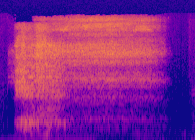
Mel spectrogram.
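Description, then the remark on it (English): A long, steady breath drawn in through the nose, fairly loud, with a soft airy hiss lasting about two seconds before fading out. No talking during it. A deep inhale taken during a guided breathing exercise. “if you want to just close your eyes and take a nice deep inhale,”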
